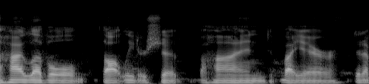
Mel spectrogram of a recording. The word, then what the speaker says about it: Vayyar: So take us from the high level thought leadership behind VAR. Did I pronounce that correctly?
